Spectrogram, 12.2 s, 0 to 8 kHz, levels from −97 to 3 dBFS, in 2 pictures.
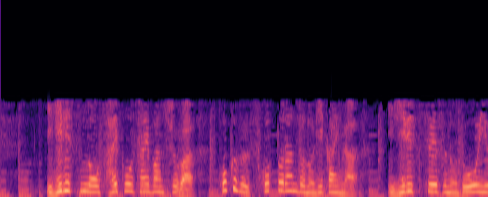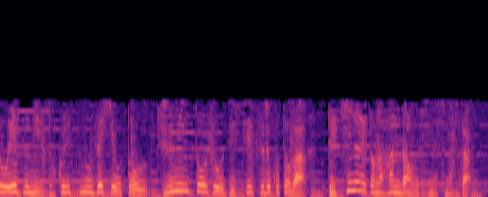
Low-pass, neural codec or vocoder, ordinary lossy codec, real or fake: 7.2 kHz; none; AAC, 16 kbps; real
